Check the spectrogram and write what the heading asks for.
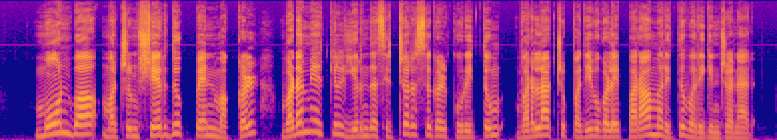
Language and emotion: Tamil, neutral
